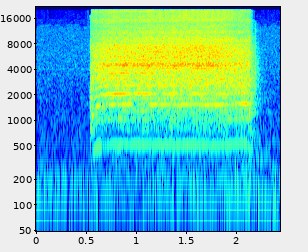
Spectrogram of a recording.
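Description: An electric screwdriver whirs for about one and a half seconds as it drives a screw into the back of a Casio AE-1000W watch, a close, steady high whine that starts and stops abruptly in a quiet room.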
